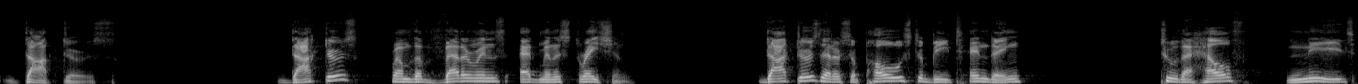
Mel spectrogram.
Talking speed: 75 wpm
